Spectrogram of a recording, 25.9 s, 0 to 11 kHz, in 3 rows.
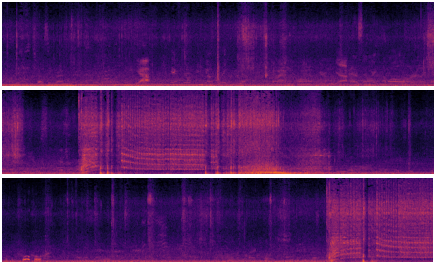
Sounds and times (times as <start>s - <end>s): Car: 0.0s - 25.9s
Outside, urban or manmade: 0.0s - 25.9s
Speech: 0.2s - 10.2s, 15.2s - 23.8s.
